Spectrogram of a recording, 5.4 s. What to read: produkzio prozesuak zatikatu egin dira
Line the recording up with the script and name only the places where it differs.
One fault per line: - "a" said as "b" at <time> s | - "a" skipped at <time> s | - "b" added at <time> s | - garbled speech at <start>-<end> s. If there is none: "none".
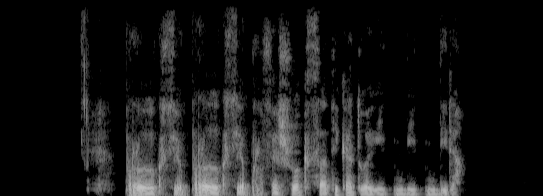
- "produkzio" added at 2.0 s
- "egin" added at 4.1 s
